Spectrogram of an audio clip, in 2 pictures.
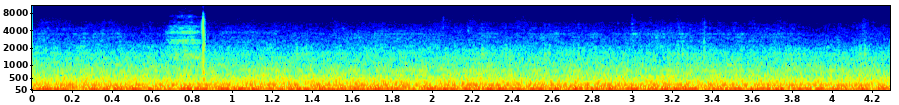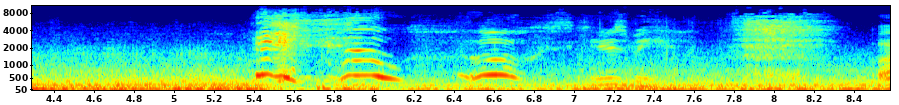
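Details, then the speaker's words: Adult female with allergic sneezing while running errands in a car; she wonders whether her nose reacts to something after a recent move. A sharp inhaled gasp, then a burst of huge, tickly, wet sneezes over steady car rumble. Allergic sneezing. "oh I can't stop sneezing today oh oh wow my nose just oh it's not tickling excuse me oh goodness"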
